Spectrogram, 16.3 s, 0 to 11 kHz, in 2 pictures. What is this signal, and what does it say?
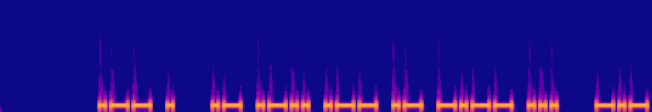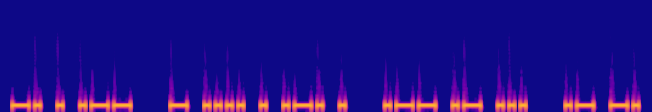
Morse code, heard as a keyed tone, about 17 wpm, 700 Hz. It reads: WE ALWAYS KNEW THERE WAS AN
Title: Sentences from Top 1000 Words - Review Part 6 - 17wpm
